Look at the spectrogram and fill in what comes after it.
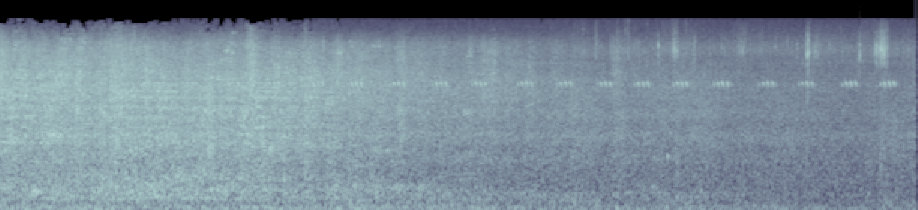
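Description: Freight train cars rolling past on the rails, a steady rumble and wheel clatter that fades gradually as the train moves on. From about a third of the way in, a cricket chirps steadily, about two or three chirps a second.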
